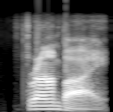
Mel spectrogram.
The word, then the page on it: thrombi: American English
